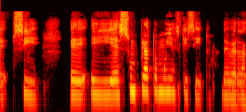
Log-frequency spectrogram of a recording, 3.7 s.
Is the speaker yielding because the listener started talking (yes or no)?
no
